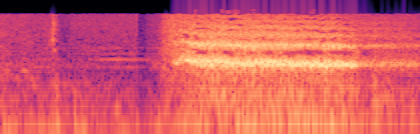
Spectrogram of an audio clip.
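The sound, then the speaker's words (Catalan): A car's tires skid under hard braking in a loud, sustained screech of about two seconds after a quiet start with a faint click, then the squeal cuts off abruptly. No one speaks. “Si respectes les distàncies i condueixes tranquil, mai hauràs d'esbrinar el que passa després d'una frenada així.”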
